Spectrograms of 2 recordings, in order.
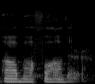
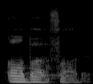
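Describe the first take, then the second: First: The phrase is cried out loudly with emotion. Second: The phrase is said quietly and calmly. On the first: It is a desperate, heartfelt plea. The speaker calls it right. "Notice it's cry out" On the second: It is a detached, formal address. The speaker calls it wrong. "It's not"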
